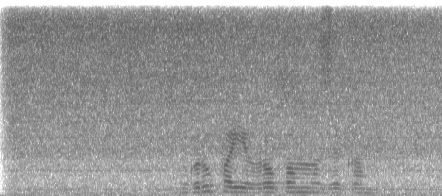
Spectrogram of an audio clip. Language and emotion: Russian, neutral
